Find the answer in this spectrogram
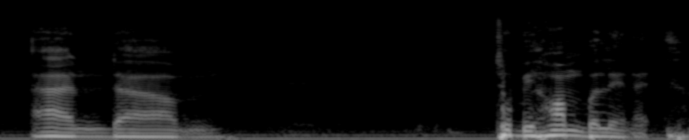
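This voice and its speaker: A man's somewhat breathy, dark, mellow voice at medium pitch, very slow pace and fairly even intonation. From Dominica. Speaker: forum speaker. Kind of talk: panel remarks.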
